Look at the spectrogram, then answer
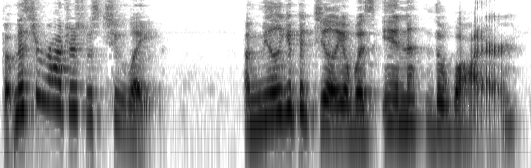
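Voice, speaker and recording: A woman reading a children's storybook aloud at storytime, expressive and deliberate in her phrasing. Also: mid-range voice. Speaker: storytime reader.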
